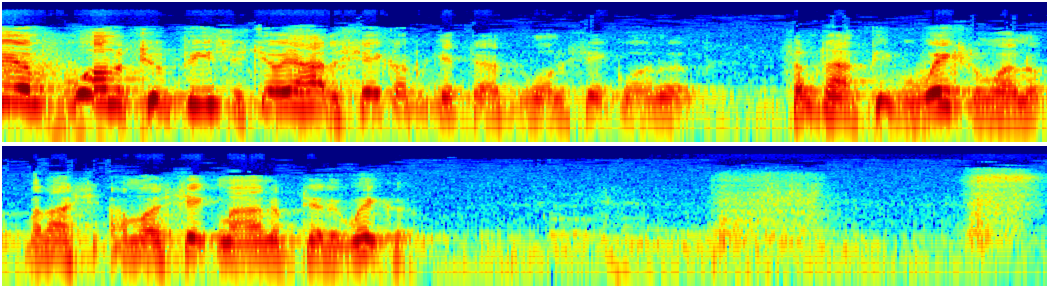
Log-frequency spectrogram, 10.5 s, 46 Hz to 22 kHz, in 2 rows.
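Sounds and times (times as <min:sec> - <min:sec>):
low steady hum: 0:00.0 - 0:10.4
speech: 0:00.1 - 0:07.4
short breathy nose blow: 0:10.0 - 0:10.4.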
